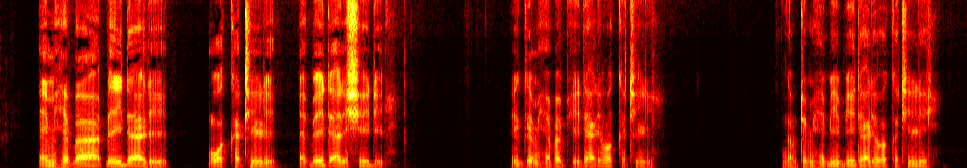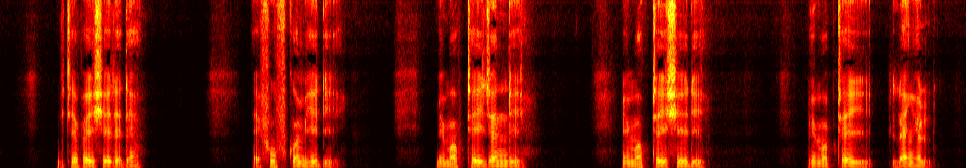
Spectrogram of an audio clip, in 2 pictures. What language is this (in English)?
Borgu Fulfulde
